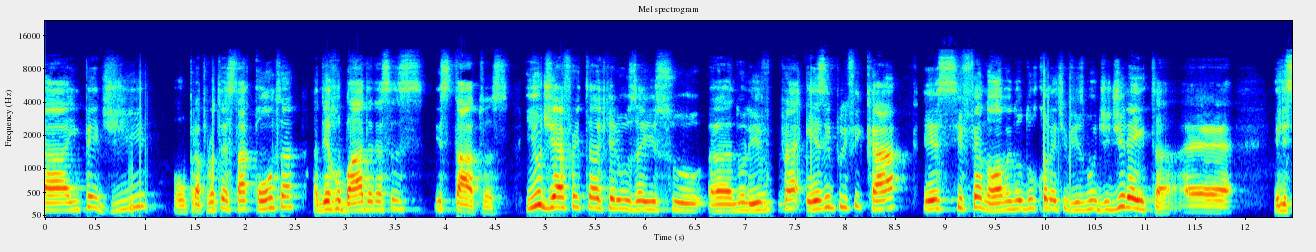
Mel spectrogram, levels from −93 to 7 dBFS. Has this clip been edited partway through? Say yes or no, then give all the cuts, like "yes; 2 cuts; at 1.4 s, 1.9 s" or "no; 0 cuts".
yes; 3 cuts; at 2.6 s, 4.7 s, 8.7 s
